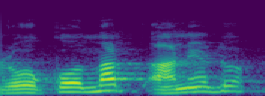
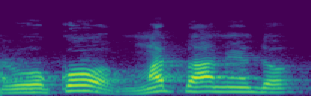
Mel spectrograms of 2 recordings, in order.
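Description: First: The pause comes right after 'mat'. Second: The pause comes right after 'roko'.

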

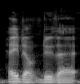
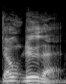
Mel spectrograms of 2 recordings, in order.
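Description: First: It sounds like a friendly, caring warning. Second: It sounds like a harsh, angry command.

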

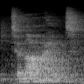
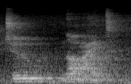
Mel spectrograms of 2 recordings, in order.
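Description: First: The first vowel is a weak, short schwa. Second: The first vowel is a full, clear o. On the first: The speaker calls it right. "ال O ما بتتقالش تقريبا خالص أو في حاجة صوت خفيف اسمه شوا" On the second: The speaker calls it wrong. "مش tonight"

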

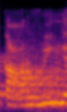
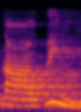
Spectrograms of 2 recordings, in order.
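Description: First: The R sound is pronounced clearly. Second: The R sound is barely heard. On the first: The speaker calls it wrong. "But Carving ऐसे नहीं बोला" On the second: The speaker calls it right. "Here R is a silent"

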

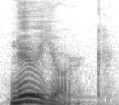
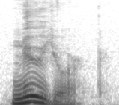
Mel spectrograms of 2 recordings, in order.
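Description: First: The stress falls on the word New. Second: The stress falls on the word New.

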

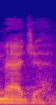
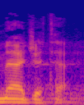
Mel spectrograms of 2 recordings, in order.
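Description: First: The name ends with a silent-style h sound. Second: The name ends with a t sound. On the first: The speaker calls it right. "وإنما تقول عند ابن ماجه، فهي هاء ساكنة" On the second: The speaker calls it wrong. "لا تجعلها تاء، فلا تقول عند ابن ماجة"

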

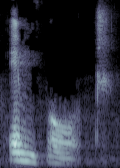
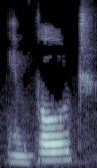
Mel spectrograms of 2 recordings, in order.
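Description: First: The stress falls on the first syllable. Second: The stress falls on the second syllable. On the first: It is a noun. "has the accent on the first syllable" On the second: It is a verb. "the verb import has the accent on the second syllable"

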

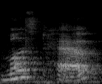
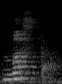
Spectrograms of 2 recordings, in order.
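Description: First: Both words are said fully and separately. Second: The words merge into one reduced word. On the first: "next one is मस्ट हैव" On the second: "एम यू एस टी ए, मस्ता"

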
